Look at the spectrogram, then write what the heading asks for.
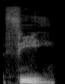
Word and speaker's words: phi: In Strum's model, consciousness is described as a field, the Greek letter phi, written as a symbol, pronounced fee, that exists before the Big Bang in an undifferentiated, timeless state.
